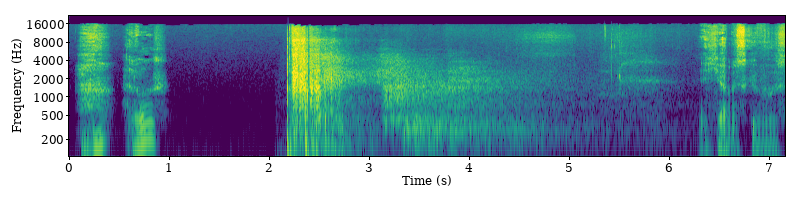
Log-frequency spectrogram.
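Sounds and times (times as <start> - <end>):
speech: 0.2 - 1.0, 6.3 - 7.1
gunshot: 2.2 - 5.4.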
